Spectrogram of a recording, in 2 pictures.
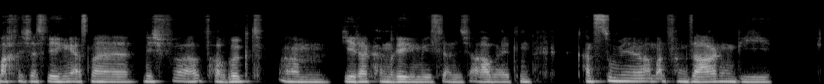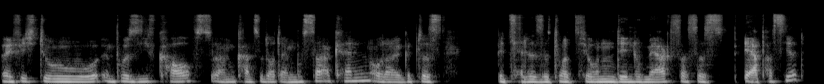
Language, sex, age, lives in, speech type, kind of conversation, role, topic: German, male, 25-29, Germany, conversation, advice, advisor, Wie schaffst du es, regelmäßig Geld zu sparen, statt impulsiv einzukaufen?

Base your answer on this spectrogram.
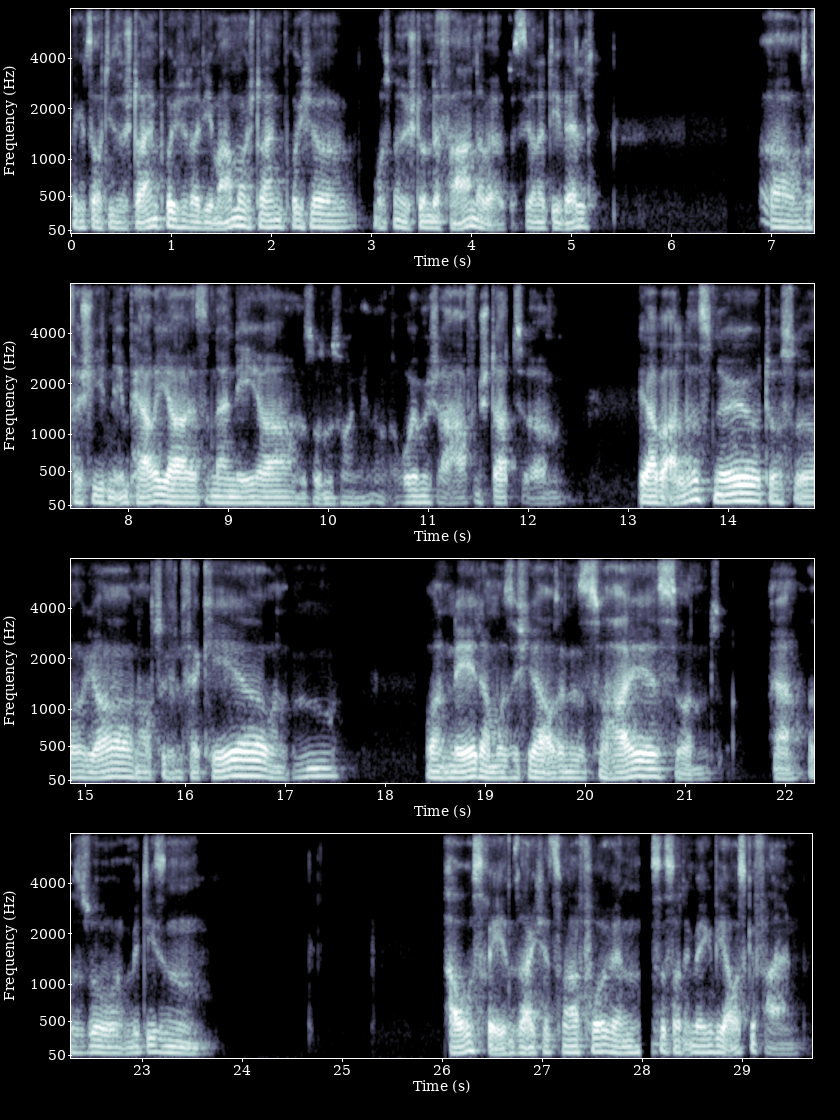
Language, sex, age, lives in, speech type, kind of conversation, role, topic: German, male, 60-64, Germany, conversation, advice, user, Wie finde ich im Urlaub die richtige Balance zwischen Entspannung und Aktivitäten?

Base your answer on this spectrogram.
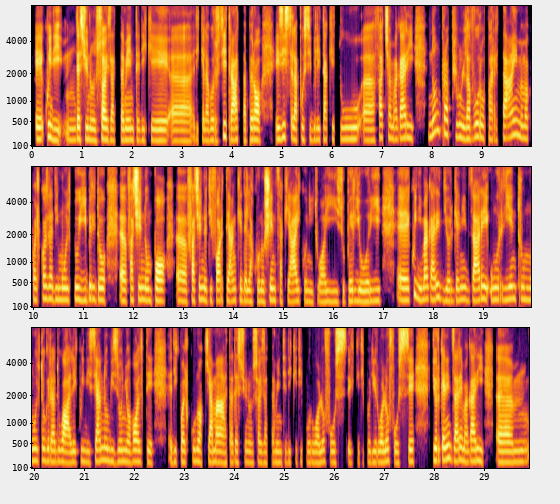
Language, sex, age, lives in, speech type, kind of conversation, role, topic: Italian, female, 30-34, Italy, conversation, advice, advisor, Come posso affrontare la paura del futuro se non ho un fondo di emergenza né un piano pensionistico?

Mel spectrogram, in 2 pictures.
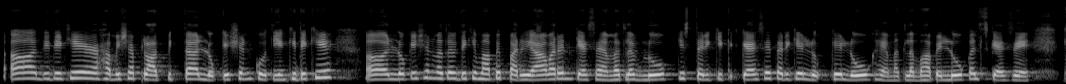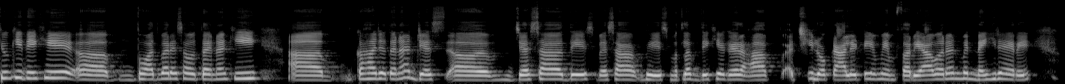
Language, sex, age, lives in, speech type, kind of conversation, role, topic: Hindi, female, 25-29, India, conversation, podcast, guest, घर खरीदने और किराये पर रहने के बीच आप फैसला कैसे लेते हैं?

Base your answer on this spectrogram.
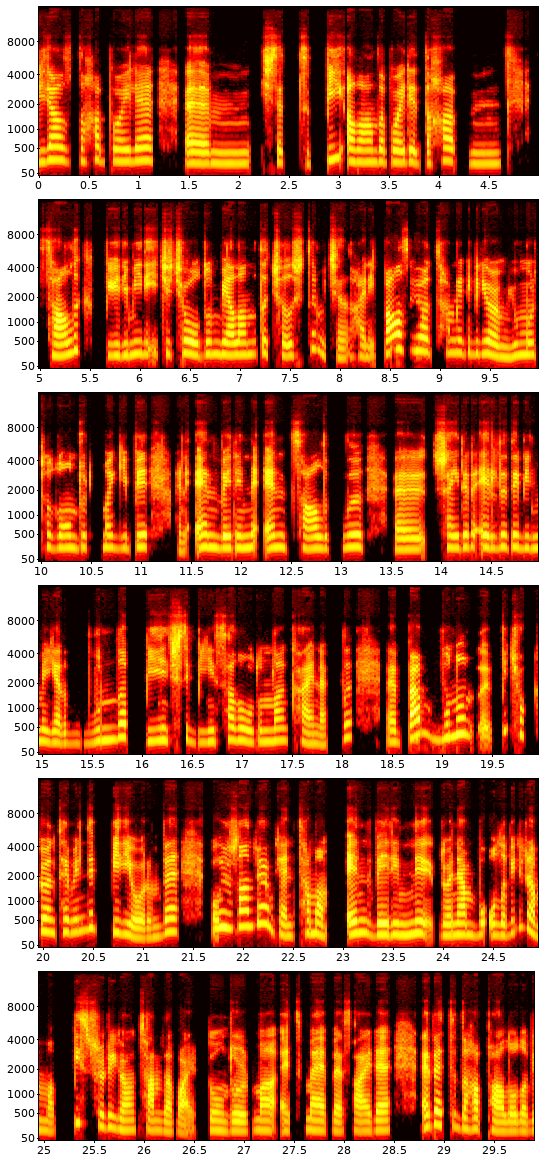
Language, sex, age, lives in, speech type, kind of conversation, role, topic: Turkish, female, 25-29, Poland, conversation, advice, user, Evlilik ve çocuk gibi büyük yaşam hedeflerinde anlaşmazlıklarla nasıl başa çıkılır?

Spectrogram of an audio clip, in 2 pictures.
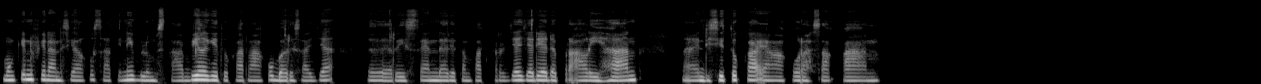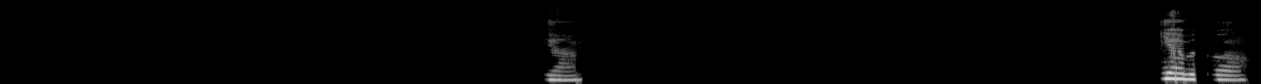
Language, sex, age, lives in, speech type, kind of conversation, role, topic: Indonesian, female, 30-34, Indonesia, conversation, advice, user, Mengapa saya terus membandingkan diri saya dengan orang lain?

